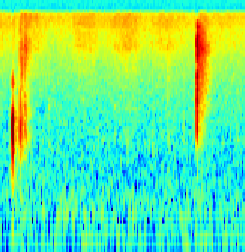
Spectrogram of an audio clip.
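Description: Metal palette knife smoothing whipped cream across the top of a sponge cake: two short, crisp scraping strokes, one just after the start and one near the end.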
